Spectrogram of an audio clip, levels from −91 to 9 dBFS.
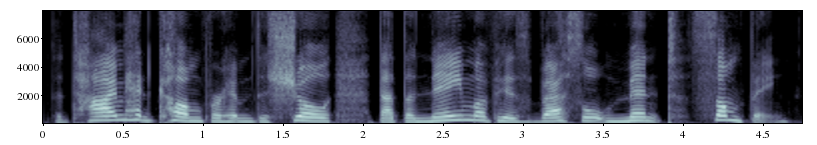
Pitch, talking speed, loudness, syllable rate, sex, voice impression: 240 Hz, 200 wpm, -19 LUFS, 4.5 syllables/s, female, very feminine, slightly young, slightly adult-like, very thin, very tensed, slightly powerful, very bright, slightly hard, very clear, slightly fluent, cute, slightly intellectual, refreshing, sincere, slightly friendly, slightly reassuring, very unique, wild, very lively, slightly kind, intense, slightly light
